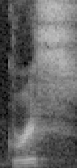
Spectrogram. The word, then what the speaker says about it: Gris: We're going to be playing Gris, or Gree, depending on how you prefer to pronounce it.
